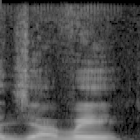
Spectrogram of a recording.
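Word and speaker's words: Yahweh: consonantes la w perdón la ye la h la w y la h que se pronunciaba llave y que se conocía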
